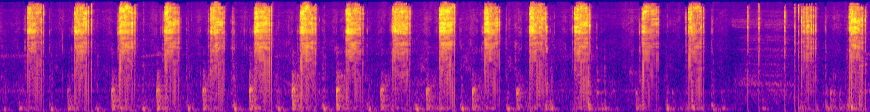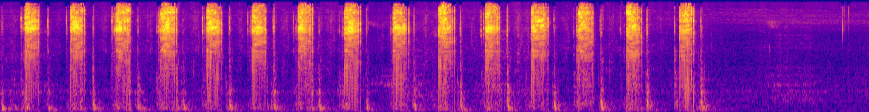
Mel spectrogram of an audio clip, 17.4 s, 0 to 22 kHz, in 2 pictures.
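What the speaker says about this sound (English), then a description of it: "I'm going to use a 16mm wrench right on here, so I'm turning it clockwise" A 16mm ratcheting wrench turns a nut onto the stud of a 2004-2006 Scion xB rear shock absorber, giving a long run of evenly spaced, crisp metallic clicks, close and steady. A brief pause breaks the run midway before the clicks stop near the end, with no talking.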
